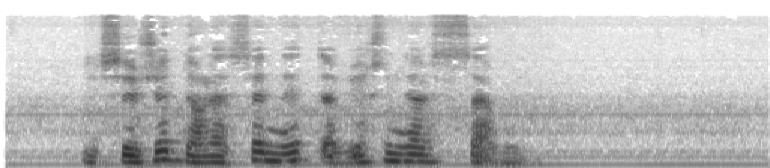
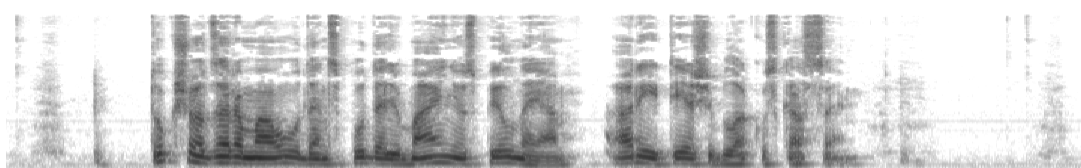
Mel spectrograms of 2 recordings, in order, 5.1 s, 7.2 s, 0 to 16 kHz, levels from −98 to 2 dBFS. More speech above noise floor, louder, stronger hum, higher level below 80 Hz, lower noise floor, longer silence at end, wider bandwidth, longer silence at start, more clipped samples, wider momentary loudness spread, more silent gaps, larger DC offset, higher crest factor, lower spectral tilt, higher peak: second, 28 dB vs 52 dB; about the same, -24 LUFS vs -25 LUFS; neither; about the same, -52 dBFS vs -54 dBFS; second, -52 dBFS vs -76 dBFS; about the same, 1.5 s vs 1.55 s; about the same, 11.5 kHz vs 11.5 kHz; about the same, 0.55 s vs 0.65 s; neither; about the same, 14 LU vs 12 LU; neither; neither; about the same, 18 dB vs 18 dB; first, -6.5 dB/octave vs -5 dB/octave; about the same, -8 dBFS vs -8 dBFS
